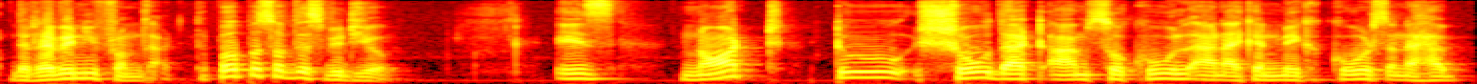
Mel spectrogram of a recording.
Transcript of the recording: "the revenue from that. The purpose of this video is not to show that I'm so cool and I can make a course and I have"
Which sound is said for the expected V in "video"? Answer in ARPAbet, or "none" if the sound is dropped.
V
